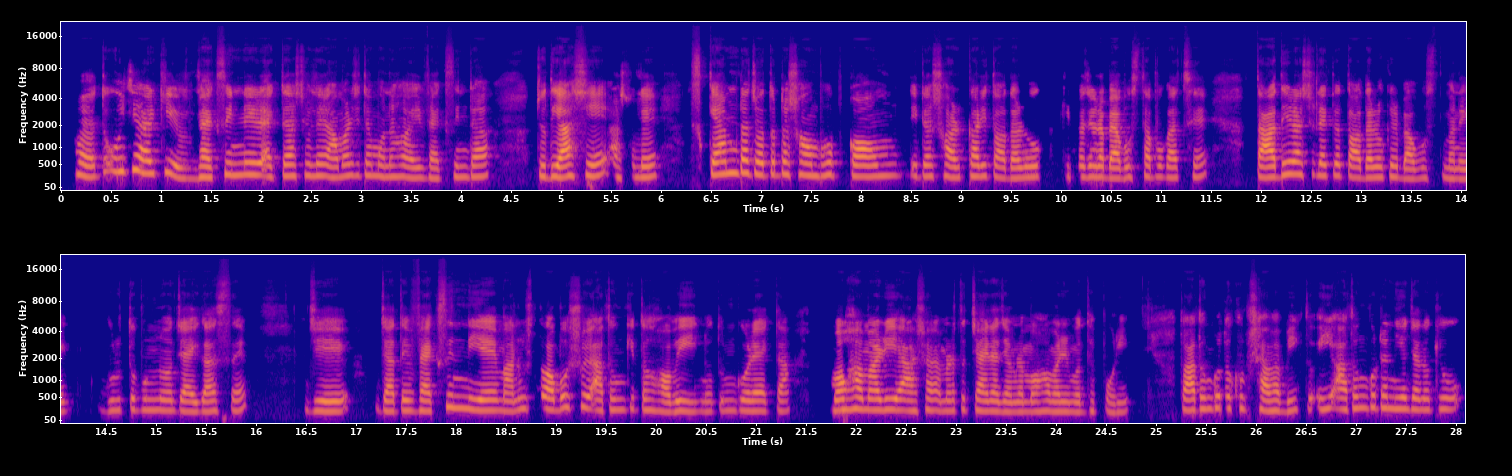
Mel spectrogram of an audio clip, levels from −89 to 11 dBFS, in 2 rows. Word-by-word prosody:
হ্যাঁ, 250 Hz, -5 st, +4 dB
তো -, -, -6 dB
ওই 335 Hz, -, +3 dB
যে 380 Hz, -, +4 dB
আর 295 Hz, -, +5 dB
কি 315 Hz, -, 0 dB, 0.3 s
ভ্যাকসিনের 265 Hz, +5 st, +2 dB
একটা 230 Hz, +2 st, -3 dB
আসলে 255 Hz, 0 st, -4 dB
আমার 240 Hz, +3 st, 0 dB
যেটা 255 Hz, 0 st, -5 dB
মনে 235 Hz, 0 st, -4 dB
হয় 220 Hz, -3 st, 0 dB
ভ্যাকসিনটা 225 Hz, +3 st, -3 dB, 0.6 s
যদি 240 Hz, 0 st, +1 dB
আসে 245 Hz, 0 st, 0 dB, 0.2 s
আসলে 225 Hz, +1 st, -3 dB, 0.5 s
স্ক্যামটা 300 Hz, +2 st, +4 dB
যতটা 275 Hz, +1 st, +1 dB
সম্ভব 260 Hz, 0 st, +2 dB, 0.2 s
কম, 240 Hz, 0 st, +7 dB, 0.4 s
এটা 245 Hz, 0 st, -3 dB, 0.2 s
সরকারি 235 Hz, +2 st, +1 dB
তদারক 215 Hz, +2 st, 0 dB, 0.2 s
কিংবা 230 Hz, -1 st, -8 dB
যারা 230 Hz, 0 st, +3 dB
ব্যবস্থাপক 220 Hz, +2 st, 0 dB
আছে 215 Hz, +2 st, -9 dB, 0.6 s
তাদের 225 Hz, +5 st, +7 dB
আসলে 275 Hz, -1 st, -5 dB
একটা 255 Hz, 0 st, -3 dB
তদারকের 220 Hz, +1 st, +1 dB
ব্যবস্থা 200 Hz, +4 st, -5 dB
মানে 195 Hz, -1 st, -4 dB, 0.5 s
গুরুত্বপূর্ণ 225 Hz, +1 st, -8 dB, 0.2 s
জায়গা 200 Hz, 0 st, +1 dB
আছে 215 Hz, +1 st, -8 dB, 0.8 s
যে, 210 Hz, -1 st, +2 dB, 0.6 s
যাতে 205 Hz, +1 st, 0 dB, 0.2 s
ভ্যাকসিন 215 Hz, +7 st, 0 dB
নিয়ে 225 Hz, -2 st, +4 dB, 0.2 s
মানুষ 230 Hz, +5 st, -3 dB
তো 270 Hz, -, -2 dB
অবশ্যই 265 Hz, +2 st, -1 dB
আতঙ্কিত 230 Hz, +2 st, -9 dB, 0.2 s
হবেই, 200 Hz, +1 st, +1 dB, 0.2 s
নতুন 205 Hz, +2 st, -12 dB
করে 210 Hz, -1 st, +1 dB
একটা 205 Hz, +1 st, -7 dB, 0.5 s
মহামারী 235 Hz, 0 st, +4 dB, 0.2 s
আসা 210 Hz, +2 st, -5 dB
আমরা 210 Hz, 0 st, -5 dB
তো 235 Hz, -, -6 dB
চাই 215 Hz, -2 st, +3 dB
না -, -, +3 dB
যে -, -, -2 dB
আমরা 195 Hz, 0 st, -4 dB
মহামারির 200 Hz, -1 st, -2 dB
মধ্যে 190 Hz, +2 st, -7 dB
পড়ি। 185 Hz, -1 st, -9 dB, 0.6 s
তো -, -, -10 dB
আতঙ্ক 245 Hz, +2 st, -4 dB
তো -, -, -1 dB
খুব 255 Hz, -2 st, -8 dB
স্বাভাবিক। 215 Hz, -1 st, 0 dB
তো -, -, -6 dB
এই 250 Hz, -, -3 dB, 0.2 s
আতঙ্কটা 270 Hz, +2 st, -4 dB
নিয়ে 250 Hz, 0 st, 0 dB
যেন 230 Hz, -, -2 dB
কেউ 245 Hz, -1 st, -4 dB
230 Hz, 150 wpm, -23 LUFS, 210-250 Hz, 0.8 s, কম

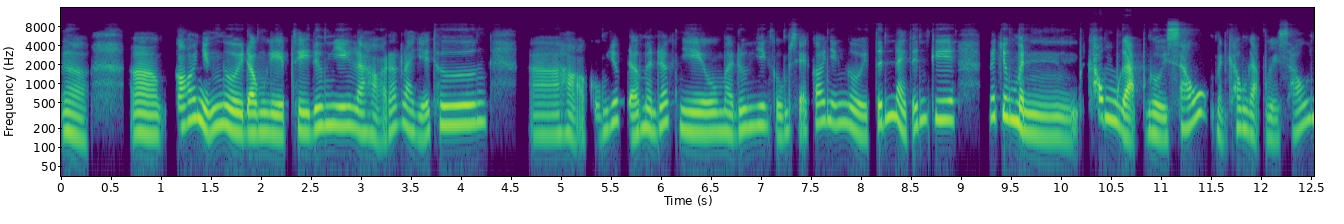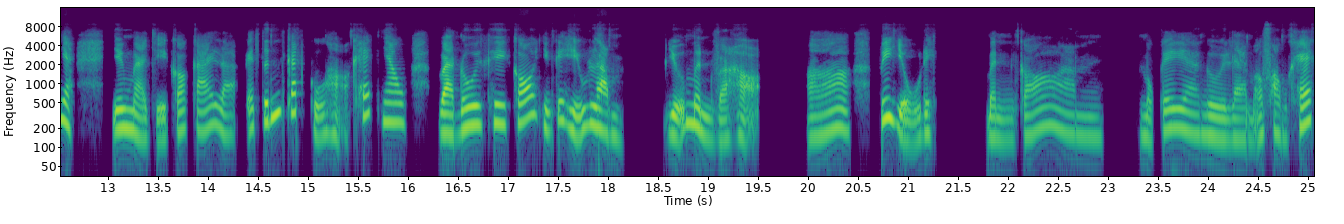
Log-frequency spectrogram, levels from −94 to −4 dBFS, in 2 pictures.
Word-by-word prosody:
Ờ, 165 Hz, -5 st, 0 dB, 0.4 s
ờ, 165 Hz, -2 st, +3 dB
có 215 Hz, +6 st, +3 dB
những 220 Hz, -6 st, +4 dB
người 190 Hz, -7 st, +6 dB
đồng 170 Hz, 0 st, +5 dB
nghiệp 165 Hz, -2 st, +2 dB
thì 175 Hz, -1 st, +3 dB
đương 215 Hz, +5 st, +3 dB
nhiên 220 Hz, -1 st, +3 dB
là 180 Hz, -, +3 dB
họ 165 Hz, -3 st, -4 dB
rất 205 Hz, +6 st, -3 dB
là 215 Hz, -, 0 dB
dễ 155 Hz, -2 st, -1 dB
thương, 230 Hz, +2 st, +4 dB, 0.5 s
ờ, 160 Hz, 0 st, -3 dB
họ 165 Hz, -1 st, -3 dB
cũng 180 Hz, +5 st, -7 dB
giúp 255 Hz, -, +2 dB
đỡ 155 Hz, -, +3 dB
mình 195 Hz, -1 st, 0 dB
rất 230 Hz, +2 st, -2 dB
nhiều, 175 Hz, -2 st, +3 dB
mà 175 Hz, -2 st, -1 dB
đương 195 Hz, +4 st, -1 dB
nhiên 220 Hz, 0 st, -1 dB
cũng 155 Hz, +3 st, -3 dB
sẽ -, -, -3 dB
có 240 Hz, -, +1 dB
những 245 Hz, -1 st, -1 dB
người 180 Hz, -9 st, +1 dB
tính 235 Hz, -, +1 dB
này, 280 Hz, -, +3 dB
tính 225 Hz, -, -2 dB
kia. 270 Hz, -1 st, +2 dB, 0.4 s
Nói 295 Hz, -, +2 dB
chung 290 Hz, -3 st, +5 dB
mình 160 Hz, -6 st, +3 dB, 0.3 s
không 285 Hz, -1 st, +3 dB
gặp -, -, +5 dB
người 160 Hz, -4 st, +1 dB
xấu, 215 Hz, -, 0 dB
mình -, -, -8 dB
không 200 Hz, -1 st, -3 dB
gặp 165 Hz, -, -2 dB
người 140 Hz, -2 st, -6 dB
xấu 185 Hz, -, -5 dB
nha, 265 Hz, -4 st, +2 dB, 0.4 s
nhưng 195 Hz, +1 st, +3 dB
mà 160 Hz, -7 st, 0 dB
chỉ 135 Hz, 0 st, -5 dB
có 180 Hz, +5 st, -3 dB
cái 185 Hz, +4 st, -3 dB
là 175 Hz, -8 st, -5 dB
cái 195 Hz, -, -3 dB
tính 280 Hz, +8 st, +4 dB
cách 345 Hz, 0 st, +2 dB
của 150 Hz, -2 st, -4 dB
họ 165 Hz, 0 st, -7 dB
khác 320 Hz, +2 st, -1 dB
nhau, 245 Hz, -1 st, 0 dB, 0.3 s
và 170 Hz, -2 st, +6 dB
đôi 210 Hz, +6 st, +3 dB
khi 235 Hz, -1 st, +1 dB
có 255 Hz, +7 st, +2 dB
những 185 Hz, -, -3 dB
cái 265 Hz, -, -2 dB
hiểu 190 Hz, -5 st, 0 dB
lầm 175 Hz, -10 st, +2 dB, 0.5 s
giữa 160 Hz, -2 st, +2 dB
mình 215 Hz, -10 st, +1 dB
và 135 Hz, +1 st, -4 dB
họ. -, -, -3 dB, 0.5 s
Đó, 175 Hz, +6 st, -2 dB, 0.3 s
ví 290 Hz, +2 st, +6 dB
dụ 125 Hz, -, 0 dB
đi, 165 Hz, +2 st, -3 dB, 0.6 s
mình 140 Hz, -3 st, -5 dB
có, 195 Hz, +6 st, -5 dB
ưm, 150 Hz, -2 st, -11 dB, 0.4 s
một 145 Hz, -, -5 dB
cái, 195 Hz, +2 st, 0 dB
à, 175 Hz, -3 st, -4 dB
người 150 Hz, -3 st, -2 dB
làm 140 Hz, 0 st, -7 dB
ở 150 Hz, -, -5 dB
phòng 165 Hz, -4 st, -6 dB
khác, 235 Hz, -, +2 dB
185 Hz, 215 wpm, -24 LUFS, 160-225 Hz, 0.6 s, người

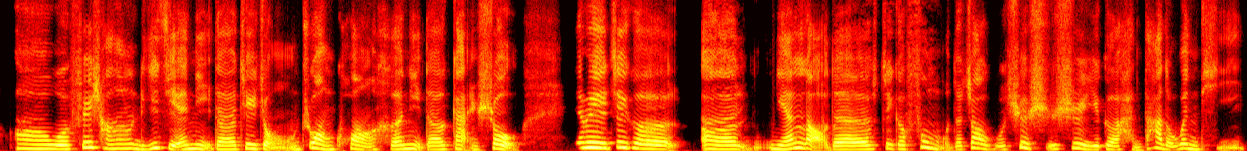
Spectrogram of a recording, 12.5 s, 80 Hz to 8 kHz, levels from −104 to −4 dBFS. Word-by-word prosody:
呃， 225 Hz, -2 st, +1 dB
我 210 Hz, -1 st, +4 dB
非 290 Hz, +7 st, +1 dB
常 235 Hz, -4 st, -3 dB
理 225 Hz, +7 st, +1 dB
解 270 Hz, -7 st, +1 dB
你 220 Hz, -2 st, 0 dB
的 195 Hz, -1 st, +1 dB
这 225 Hz, +3 st, 0 dB
种 215 Hz, -, -3 dB
状 225 Hz, -5 st, +2 dB
况 195 Hz, -4 st, -2 dB
和 200 Hz, 0 st, -2 dB
你 220 Hz, 0 st, 0 dB
的 185 Hz, +1 st, 0 dB
感 200 Hz, -3 st, -3 dB
受， 235 Hz, +5 st, +1 dB, 0.6 s
因 270 Hz, -, +1 dB
为 280 Hz, -2 st, +9 dB
这 280 Hz, +2 st, +2 dB
个， 220 Hz, -7 st, +1 dB, 0.2 s
呃， 205 Hz, -2 st, +2 dB, 0.3 s
年 215 Hz, +2 st, +1 dB
老 245 Hz, -3 st, +2 dB
的 185 Hz, +1 st, +3 dB
这 230 Hz, +2 st, -6 dB
个 210 Hz, -1 st, -3 dB
父 290 Hz, +9 st, -2 dB
母 235 Hz, -6 st, -4 dB
的 185 Hz, -, -7 dB
照 240 Hz, +3 st, -1 dB
顾 185 Hz, -2 st, -9 dB
确 270 Hz, +10 st, -2 dB
实 240 Hz, -4 st, -6 dB
是 215 Hz, +1 st, -3 dB
一 185 Hz, 0 st, -1 dB
个 185 Hz, -1 st, -2 dB
很 150 Hz, -4 st, -10 dB
大 255 Hz, -, -2 dB
的 185 Hz, -, -3 dB
问 210 Hz, +1 st, -2 dB
题。 275 Hz, +3 st, -13 dB
215 Hz, 200 characters per minute, -24 LUFS, 195-245 Hz, 0.6 s, 为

